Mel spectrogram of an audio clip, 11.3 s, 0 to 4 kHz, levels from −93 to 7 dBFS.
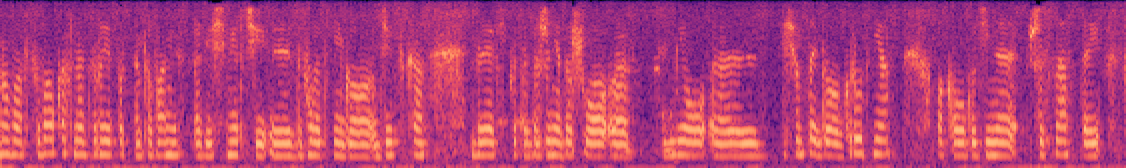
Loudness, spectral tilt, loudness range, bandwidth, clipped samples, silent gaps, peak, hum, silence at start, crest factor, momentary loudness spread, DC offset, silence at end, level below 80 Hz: -12 LUFS; -10 dB/octave; 1 LU; 4 kHz; under 0.1%; none; 0 dBFS; none; 0 s; 12 dB; 5 LU; under 0.1%; 0 s; -50 dBFS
